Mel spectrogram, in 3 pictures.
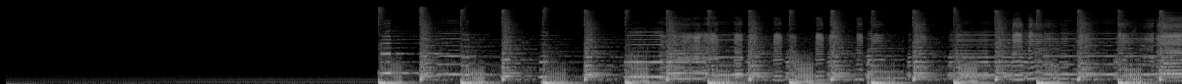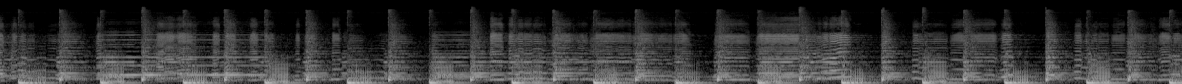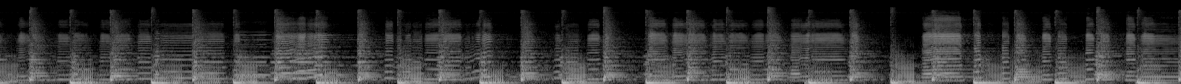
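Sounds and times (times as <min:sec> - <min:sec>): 
German band playing: 0:03.8 - 0:35.4.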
